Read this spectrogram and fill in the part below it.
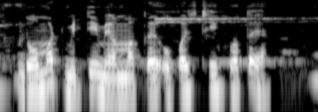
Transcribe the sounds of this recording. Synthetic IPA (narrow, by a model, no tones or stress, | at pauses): d̪oːməʈmɪʈːimẽəmːəkːeʔʊpəd͡ʒʈʰiːkɦoːt̪ɦɛ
